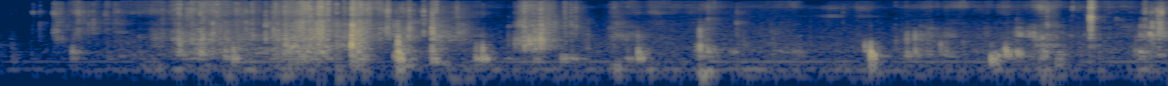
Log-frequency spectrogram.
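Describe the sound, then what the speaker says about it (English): Packaging material pulled from a Coach bag box during an unboxing, with crinkly paper rustling and crumpling in uneven bursts, close and fairly quiet with no talk. "So we've just got some packaging material."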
